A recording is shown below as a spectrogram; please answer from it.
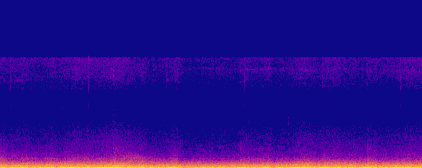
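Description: A steady low background hum and room noise, with no distinct event over it.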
